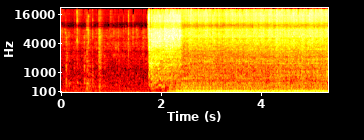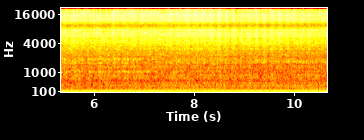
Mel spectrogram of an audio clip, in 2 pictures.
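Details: 55 Chevy hot rod V8 after spark plug change (old plugs bad, fouled from sitting): short crank, catches promptly and settles into steady even idle with no stumble or miss.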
